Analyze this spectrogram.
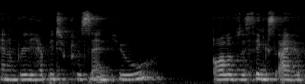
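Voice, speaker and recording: In a German accent, a woman speaks at a fairly high pitch in a monotone, flat way, sounding somewhat breathy. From Germany. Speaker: knitting podcaster. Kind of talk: casual chat.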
